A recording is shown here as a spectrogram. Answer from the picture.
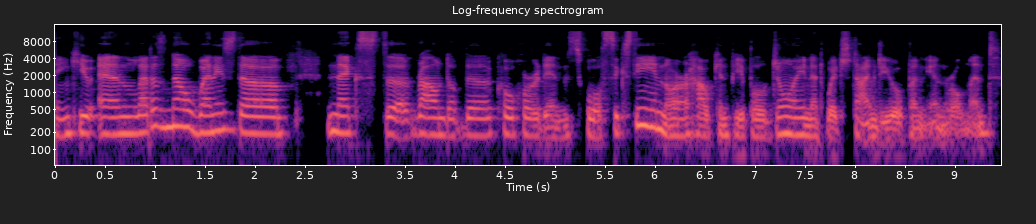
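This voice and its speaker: A fairly slow delivery over a quiet background. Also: woman. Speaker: podcast host and career coach. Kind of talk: interview, host intro and questions.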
